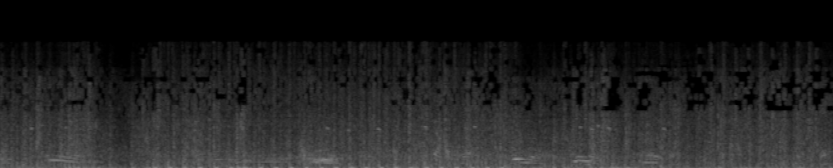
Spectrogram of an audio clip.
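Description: A laser rifle fires with sharp zapping bursts.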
